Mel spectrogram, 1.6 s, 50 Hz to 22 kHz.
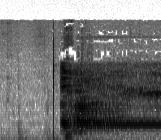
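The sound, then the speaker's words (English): A steady electronic telephone tone for an incoming call starts after a sharp click, then holds loud and level, buzzing with bright harmonics until the end. “That's a phone call from the year 2056.”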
